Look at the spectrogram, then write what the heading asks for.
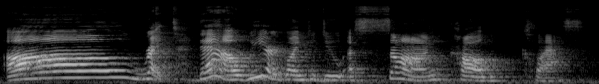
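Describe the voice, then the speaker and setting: A woman's voice: a little high, expressive, very slow, sharp tone. A middle-aged woman hosting a children's library storytime, talking simply to young children. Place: indoor library storytime room. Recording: echoey room, microphone far off.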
